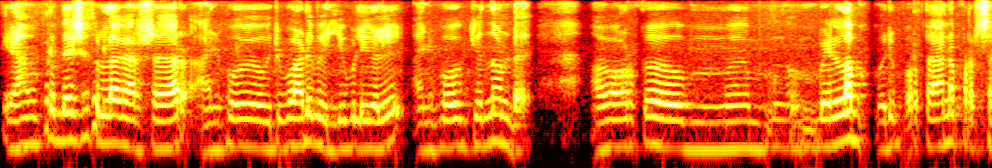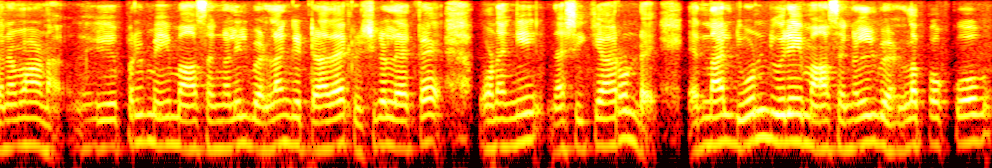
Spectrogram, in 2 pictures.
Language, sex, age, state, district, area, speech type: Malayalam, female, 60+, Kerala, Kottayam, rural, spontaneous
